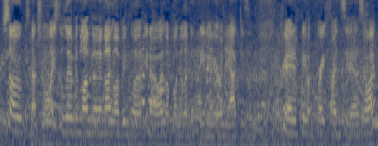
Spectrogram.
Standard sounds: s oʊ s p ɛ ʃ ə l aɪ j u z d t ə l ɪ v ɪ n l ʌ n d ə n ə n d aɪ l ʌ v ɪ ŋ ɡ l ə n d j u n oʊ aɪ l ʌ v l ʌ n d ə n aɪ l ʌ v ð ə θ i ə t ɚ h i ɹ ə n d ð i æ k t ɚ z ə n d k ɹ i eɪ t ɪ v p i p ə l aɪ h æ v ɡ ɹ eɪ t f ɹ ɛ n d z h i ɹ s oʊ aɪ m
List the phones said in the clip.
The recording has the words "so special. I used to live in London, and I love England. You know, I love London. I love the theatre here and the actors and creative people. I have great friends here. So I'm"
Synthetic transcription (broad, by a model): s oʊ s p ɛ ʃ l aɪ j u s t ə l ɪ v ɪ n l ʌ n d ə n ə n aɪ l ʌ v ɪ ŋ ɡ l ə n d j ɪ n oʊ aɪ l ʌ v l ʌ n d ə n l ʌ v ð ə θ i ə t ɚ h i ɹ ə n ð i æ k t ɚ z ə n k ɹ i eɪ t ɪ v p i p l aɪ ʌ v ɡ ɹ eɪ t f ɹ ɛ n d z h i ɹ s oʊ aɪ m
